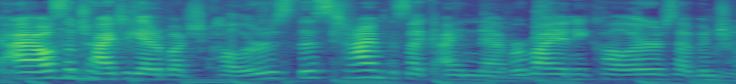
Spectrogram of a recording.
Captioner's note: none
